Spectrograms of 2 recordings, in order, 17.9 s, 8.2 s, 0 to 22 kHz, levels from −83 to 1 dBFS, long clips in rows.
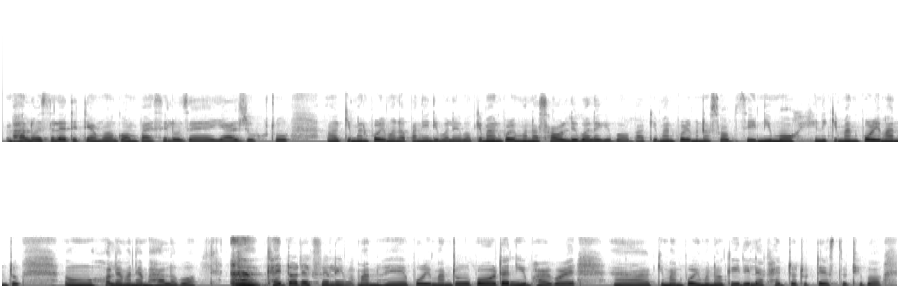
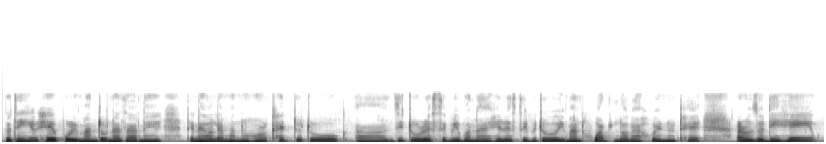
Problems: background sounds at intervals, background conversations at intervals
